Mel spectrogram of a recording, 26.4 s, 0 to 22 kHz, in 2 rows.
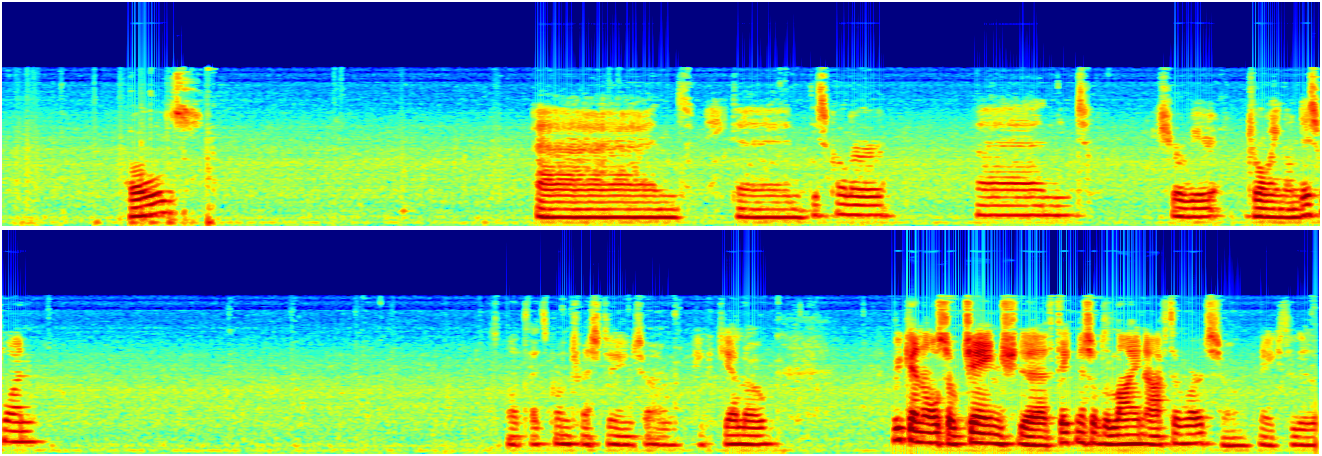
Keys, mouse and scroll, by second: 3.4 click, 6.1 click, 10.6 middle click, 12.5-12.8 scroll up 3, 13.7-16.9 drag, 17.1 middle click, 18.8 click, 21.2 middle click, 23.8-26.3 drag.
